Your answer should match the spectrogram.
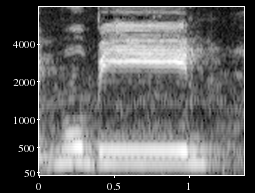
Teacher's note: مبین یا ساکن سے پہلے با کے نیچے زیر ہے تو ادھر یا مدہ. اور مبینن 2 پیش تنوین ہے، وقف کی صورت میں جزم میں بدل کر پڑھیں گے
